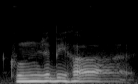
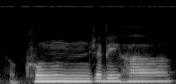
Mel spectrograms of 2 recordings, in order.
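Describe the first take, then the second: First: Slow, drawn-out name, softer; ecstatic cry. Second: Slow, higher, drawn-out cry of longing; ecstatic cry. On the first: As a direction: let the name trail out slowly in longing. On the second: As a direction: stretch out the name, overcome with devotion. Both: Retold or imitated. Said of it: "like this".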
